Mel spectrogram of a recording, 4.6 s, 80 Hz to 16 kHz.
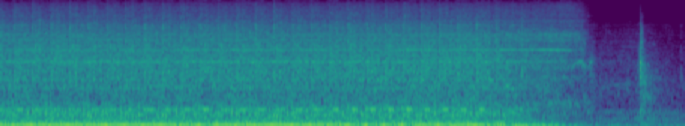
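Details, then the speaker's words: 1969 Chevy C10 engine with oil pressure restored to 50 psi. Steady, even note holding speed a few seconds, then winding down smoothly to shut-off, no knock or tick; sounds healthy, flush and oil change still planned. "Woo! That's awesome. Got the oil pressure to run again. And it does sound better, but I got to run the motor flush, do an oil change, get all that stuff out of there."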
